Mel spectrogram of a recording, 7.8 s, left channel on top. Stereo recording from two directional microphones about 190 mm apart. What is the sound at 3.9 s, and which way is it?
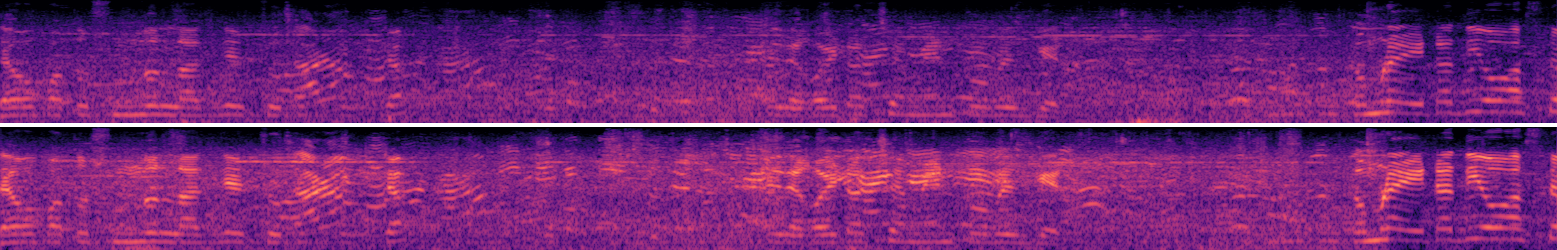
Speech, 5° left (ahead or behind).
